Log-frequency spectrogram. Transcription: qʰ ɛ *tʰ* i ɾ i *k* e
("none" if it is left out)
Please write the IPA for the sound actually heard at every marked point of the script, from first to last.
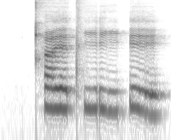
tʰ, ʔ

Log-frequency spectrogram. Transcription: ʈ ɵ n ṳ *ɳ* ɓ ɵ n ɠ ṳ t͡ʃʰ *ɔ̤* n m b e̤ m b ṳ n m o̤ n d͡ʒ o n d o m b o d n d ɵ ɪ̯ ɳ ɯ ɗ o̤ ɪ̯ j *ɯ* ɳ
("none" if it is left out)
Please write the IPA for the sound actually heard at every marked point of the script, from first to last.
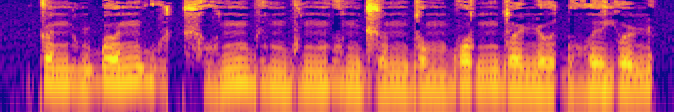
ɳ, o̤, ɯ

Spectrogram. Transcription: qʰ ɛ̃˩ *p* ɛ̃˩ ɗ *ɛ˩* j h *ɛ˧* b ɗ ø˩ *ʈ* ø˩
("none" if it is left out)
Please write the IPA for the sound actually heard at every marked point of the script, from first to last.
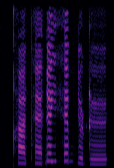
pʰ, ɛ˧, ɛ˧, ʈ

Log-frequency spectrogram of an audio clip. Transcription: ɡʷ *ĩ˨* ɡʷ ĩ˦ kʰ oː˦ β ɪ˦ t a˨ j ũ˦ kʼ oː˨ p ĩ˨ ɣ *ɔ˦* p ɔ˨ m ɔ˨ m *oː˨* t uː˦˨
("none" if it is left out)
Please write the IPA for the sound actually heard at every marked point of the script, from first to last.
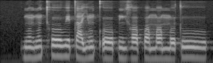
ĩ˨, ɔ˨, o˨

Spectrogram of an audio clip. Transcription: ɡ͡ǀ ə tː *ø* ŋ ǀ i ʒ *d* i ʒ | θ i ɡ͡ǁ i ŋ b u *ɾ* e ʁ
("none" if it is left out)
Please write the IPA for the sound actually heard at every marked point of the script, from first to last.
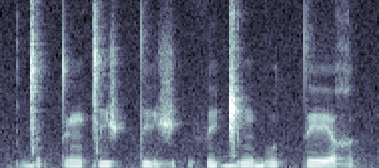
ø, tː, tː

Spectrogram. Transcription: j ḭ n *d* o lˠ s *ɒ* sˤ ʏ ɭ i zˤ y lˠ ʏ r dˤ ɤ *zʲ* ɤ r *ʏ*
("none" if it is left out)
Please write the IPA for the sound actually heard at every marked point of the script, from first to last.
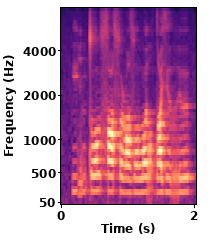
t, ʌ, zʲ, ʏ

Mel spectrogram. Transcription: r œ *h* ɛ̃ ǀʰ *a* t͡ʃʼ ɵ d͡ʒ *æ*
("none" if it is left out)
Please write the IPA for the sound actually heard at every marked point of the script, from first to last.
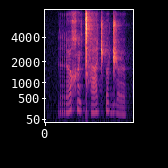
χ, a, œ

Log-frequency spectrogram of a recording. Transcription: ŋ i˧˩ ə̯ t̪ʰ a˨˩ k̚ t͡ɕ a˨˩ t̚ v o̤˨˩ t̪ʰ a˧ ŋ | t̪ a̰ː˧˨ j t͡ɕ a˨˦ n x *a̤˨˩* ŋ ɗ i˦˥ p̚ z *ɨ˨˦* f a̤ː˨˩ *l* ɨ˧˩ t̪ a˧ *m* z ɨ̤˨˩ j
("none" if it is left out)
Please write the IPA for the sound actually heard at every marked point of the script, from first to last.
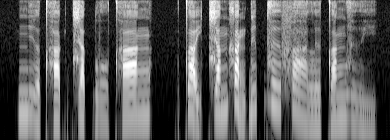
a̰˧˨, ɨ˨˦, l, ŋ

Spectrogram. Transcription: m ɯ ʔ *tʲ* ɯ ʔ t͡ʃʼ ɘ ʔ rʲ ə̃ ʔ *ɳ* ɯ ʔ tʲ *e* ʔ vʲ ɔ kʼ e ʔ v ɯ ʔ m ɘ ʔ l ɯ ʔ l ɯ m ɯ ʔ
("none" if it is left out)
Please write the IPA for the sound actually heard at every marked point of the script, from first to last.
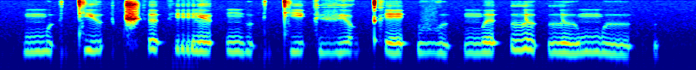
tʲ, ŋ, e

